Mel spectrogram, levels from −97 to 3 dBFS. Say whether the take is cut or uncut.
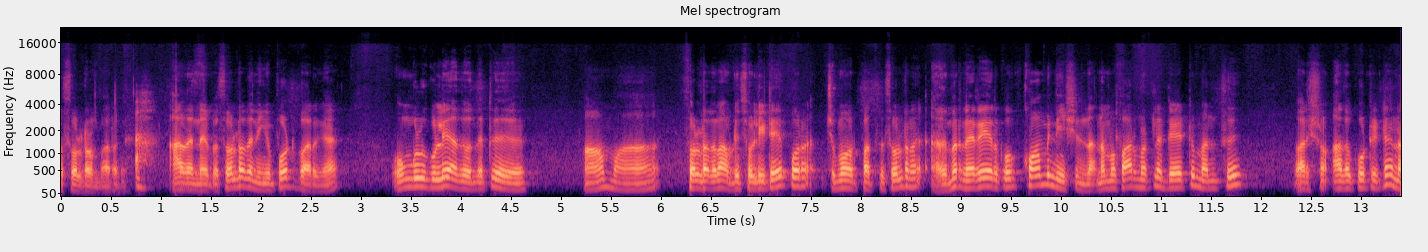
cut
